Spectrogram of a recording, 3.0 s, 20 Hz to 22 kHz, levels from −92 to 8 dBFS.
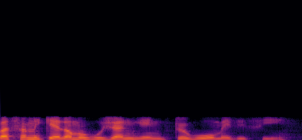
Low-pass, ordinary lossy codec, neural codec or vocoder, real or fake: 3.6 kHz; none; codec, 16 kHz, 0.2 kbps, FocalCodec; fake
